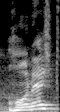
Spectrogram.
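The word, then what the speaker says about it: honest: में डाउट होगा की ऑनेस्ट नहीं होता ऑनेस्ट होता है यहां पर हा साइलेंट होता है तो हमने पढ़ा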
